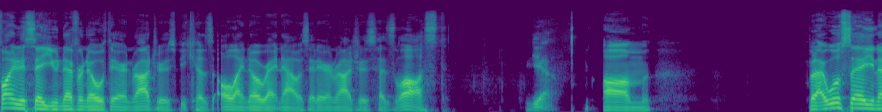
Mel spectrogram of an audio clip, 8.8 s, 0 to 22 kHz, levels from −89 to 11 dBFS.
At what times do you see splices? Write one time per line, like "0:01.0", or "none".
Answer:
none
